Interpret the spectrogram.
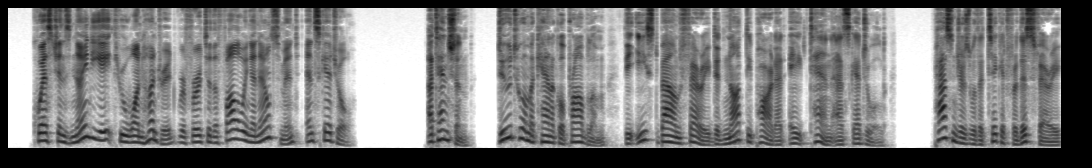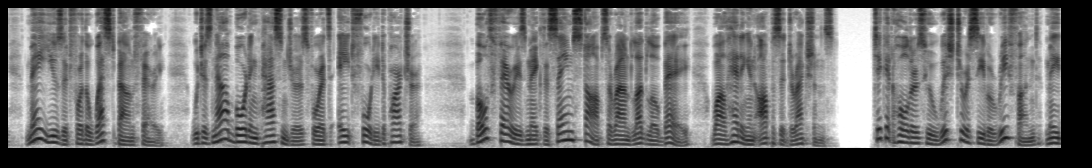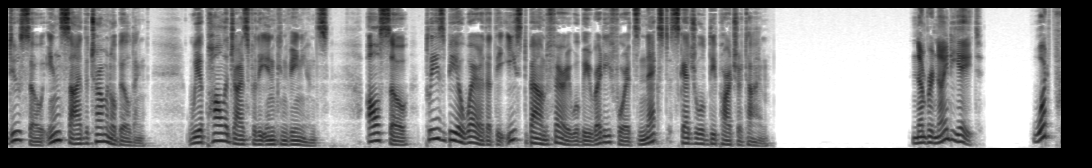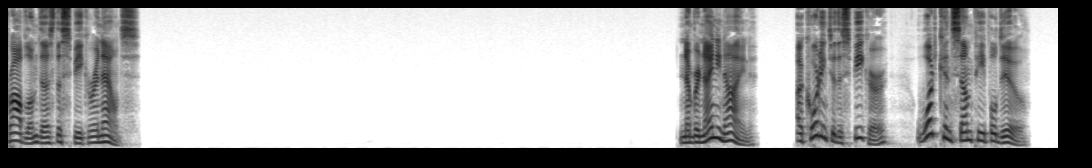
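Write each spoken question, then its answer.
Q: What problem does the speaker announce?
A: The eastbound ferry did not depart due to a mechanical problem

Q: According to the speaker, what can some people do?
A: Use their ticket on the westbound ferry or get a refund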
